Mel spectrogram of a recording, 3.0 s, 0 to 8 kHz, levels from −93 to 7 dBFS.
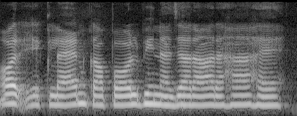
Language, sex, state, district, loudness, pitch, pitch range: Hindi, female, Jharkhand, Palamu, -18 LUFS, 195 Hz, 190-200 Hz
